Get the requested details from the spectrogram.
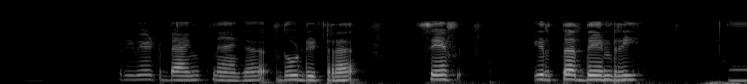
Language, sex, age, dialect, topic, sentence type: Kannada, female, 25-30, Dharwad Kannada, banking, question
